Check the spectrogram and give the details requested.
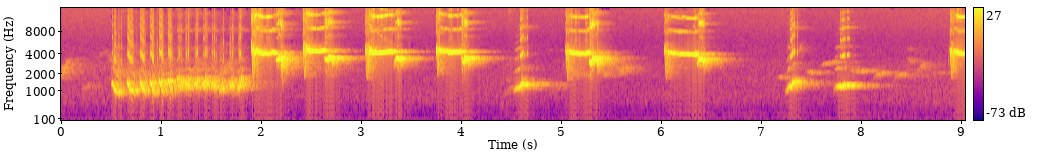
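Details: White-rumped shama song for provoking other birds to sing: a harsh buzzy opening, then sharp high whistled notes dropping in pitch, given every second or so, mixed with lower slurred whistles.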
